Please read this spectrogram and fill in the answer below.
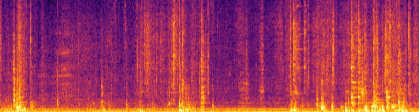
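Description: Objects clattering and clinking as a hand rummages through a cab storage drawer full of plastic containers and metal gas canisters, in irregular clusters of knocks. A steady low hum runs underneath.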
